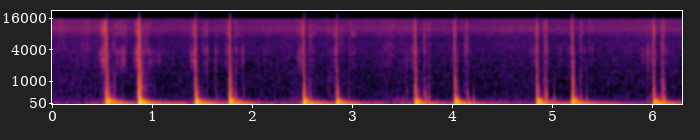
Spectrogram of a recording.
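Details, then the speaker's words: Acted ASMR nurse roleplay, stethoscope on chest: six steady lub-dub heartbeats about 55 a minute; nurse calls it a regularly irregular heartbeat, not concerning, and asks about palpitations; heart sounds. "you've got a little bit of an irregular heartbeat there um but it's regularly irregular and it's nothing that I'm too concerned about"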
